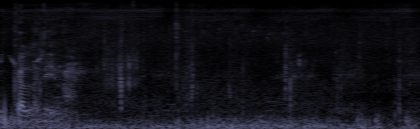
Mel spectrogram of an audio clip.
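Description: A man's voice trails off at the start, then a steady low rumble of wind on the microphone with a few faint, irregular footstep knocks as the camera operator walks along the dam's walkway.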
